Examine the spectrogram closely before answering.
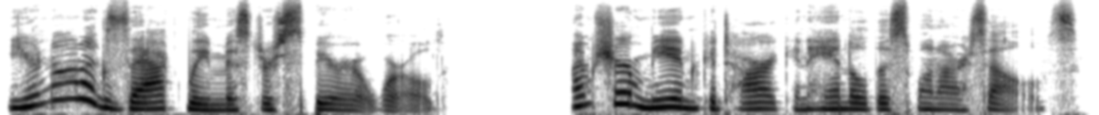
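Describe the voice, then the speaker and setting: A woman's voice: mid-range voice, big pitch swings, moderate pace, no echo. Lady doing a young boy hero, easygoing and earnest, casual, storybook reading, very dry sound.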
